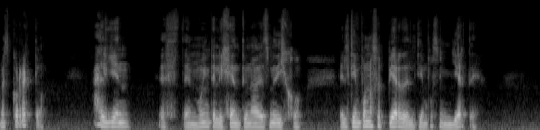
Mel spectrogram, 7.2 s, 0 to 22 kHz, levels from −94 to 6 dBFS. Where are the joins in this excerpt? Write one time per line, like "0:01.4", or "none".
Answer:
none

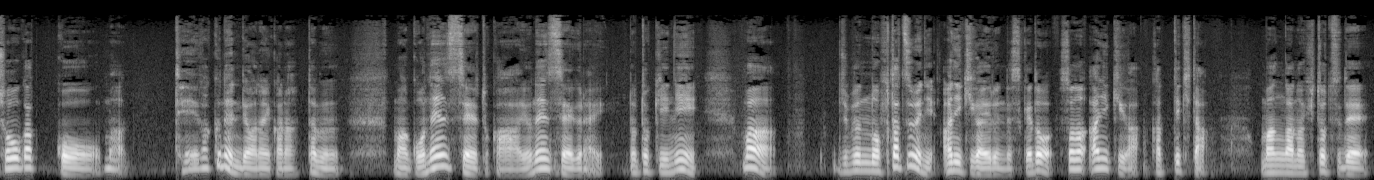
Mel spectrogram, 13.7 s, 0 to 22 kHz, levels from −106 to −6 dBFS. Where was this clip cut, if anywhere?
none

